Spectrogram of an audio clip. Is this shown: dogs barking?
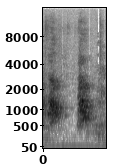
yes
